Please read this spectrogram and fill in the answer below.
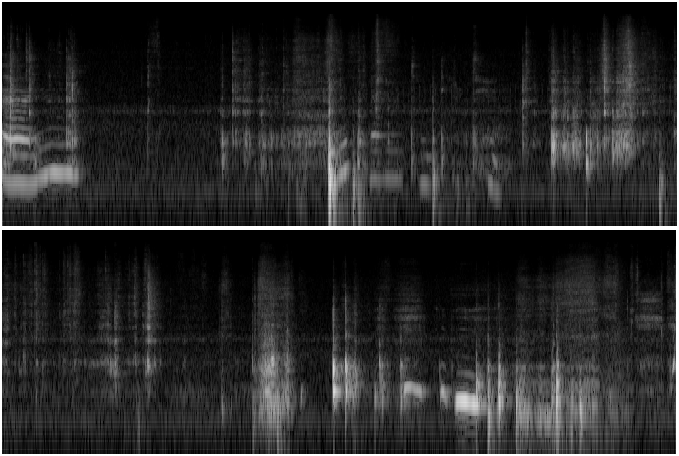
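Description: Small hard objects clattering and clinking in irregular bursts as they are handled, with a short vocal sound at the start and a few brief ones near the end.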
